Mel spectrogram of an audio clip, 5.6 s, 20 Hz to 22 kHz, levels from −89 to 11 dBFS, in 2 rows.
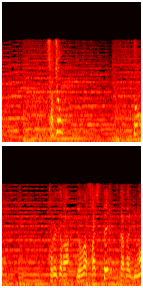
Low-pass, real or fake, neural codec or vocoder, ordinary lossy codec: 7.2 kHz; real; none; none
